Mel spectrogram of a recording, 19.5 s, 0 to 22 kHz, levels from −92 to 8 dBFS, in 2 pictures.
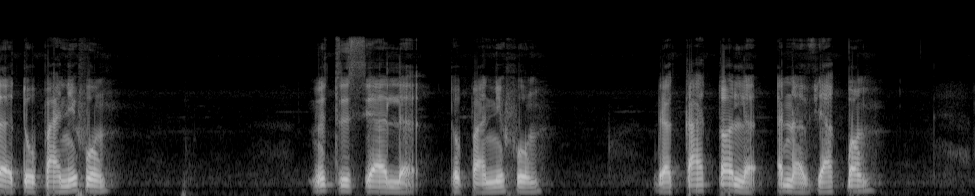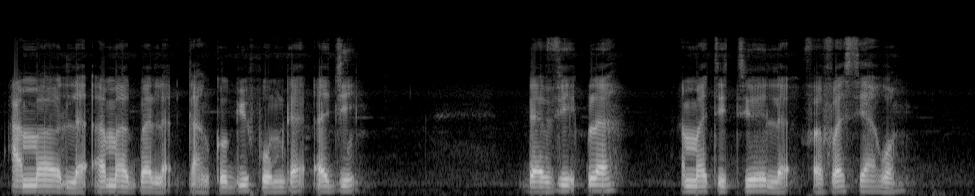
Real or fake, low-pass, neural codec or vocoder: real; 9.9 kHz; none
